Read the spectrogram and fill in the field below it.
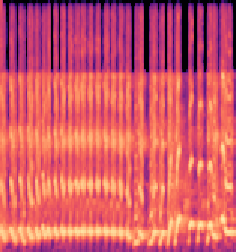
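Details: Shama, the white-rumped species, singing loudly to provoke rivals into song: a fast trill of repeated whistled notes on one pitch, shifting to jumpy rising and falling whistles near the end.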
